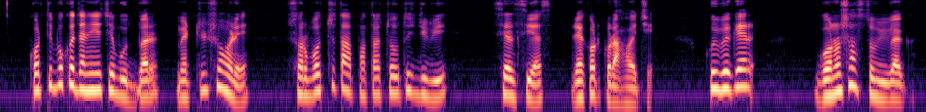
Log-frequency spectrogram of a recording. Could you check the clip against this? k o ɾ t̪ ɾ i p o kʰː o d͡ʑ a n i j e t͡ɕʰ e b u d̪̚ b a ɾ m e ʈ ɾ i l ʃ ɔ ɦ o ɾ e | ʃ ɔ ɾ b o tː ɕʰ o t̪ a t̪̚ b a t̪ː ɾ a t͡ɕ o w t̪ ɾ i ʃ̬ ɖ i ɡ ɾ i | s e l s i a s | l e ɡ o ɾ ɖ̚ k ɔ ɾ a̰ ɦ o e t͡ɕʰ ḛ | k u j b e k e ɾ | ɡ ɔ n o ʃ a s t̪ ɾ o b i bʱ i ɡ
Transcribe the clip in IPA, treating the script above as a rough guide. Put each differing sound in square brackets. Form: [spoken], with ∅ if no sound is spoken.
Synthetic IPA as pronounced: k o ɾ t̪ ɾ i p o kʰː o d͡ʑ a n i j e t͡ɕʰ e b u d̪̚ b a ɾ m e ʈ ɾ i l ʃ ɔ ɦ o ɾ e | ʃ ɔ ɾ b o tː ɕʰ o t̪ a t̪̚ [m] a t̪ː ɾ a t͡ɕ o w t̪ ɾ i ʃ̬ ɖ i ɡ ɾ i | s e l s i a s | [ɾ] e [k] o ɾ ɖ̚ k ɔ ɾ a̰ ɦ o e t͡ɕʰ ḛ | k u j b e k e ɾ | ɡ ɔ n o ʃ a s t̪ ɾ o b i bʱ [a] ɡ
